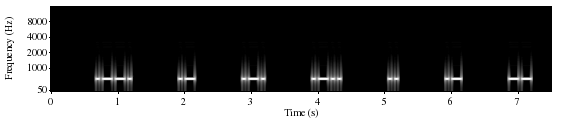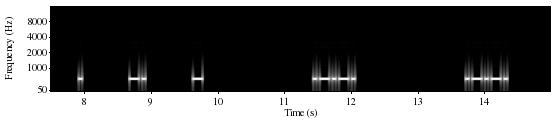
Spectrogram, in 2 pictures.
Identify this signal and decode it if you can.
Morse code, heard as a keyed tone, about 25 wpm, spaced as for 10 wpm, 550 Hz. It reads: PARLIAMENT <AR> <AR>
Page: news-headlines-in-morse-code-at-10-wpm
